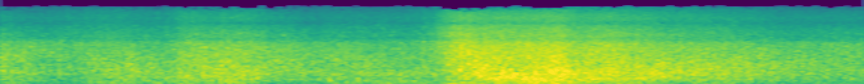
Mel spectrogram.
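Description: Waves wash and break onto the shore, swelling and fading.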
